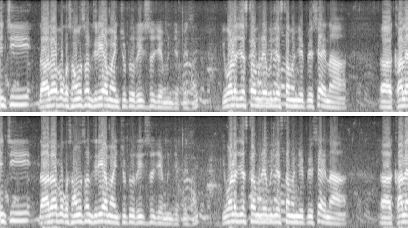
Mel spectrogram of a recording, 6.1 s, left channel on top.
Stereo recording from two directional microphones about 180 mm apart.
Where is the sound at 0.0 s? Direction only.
35° left (ahead or behind).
